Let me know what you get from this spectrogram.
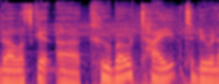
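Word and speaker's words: Tite: yeah also uh yeah his name is pronounced kubo tight tight yes i think he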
